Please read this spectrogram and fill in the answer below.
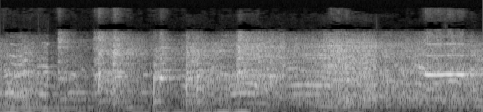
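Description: Studio audience laughing.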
